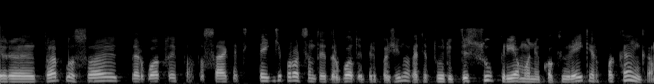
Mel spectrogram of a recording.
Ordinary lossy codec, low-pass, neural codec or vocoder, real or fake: Opus, 64 kbps; 5.4 kHz; vocoder, 44.1 kHz, 80 mel bands, Vocos; fake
